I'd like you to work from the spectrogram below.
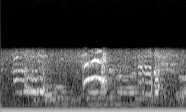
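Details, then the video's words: Roscoe, a pet dog, throws a fit because he hates his pen; three short high whines in under two seconds, each rising then falling in pitch, the middle one longest and loudest, with a faint murmur beneath. "Roscoe throwing a fit.."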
